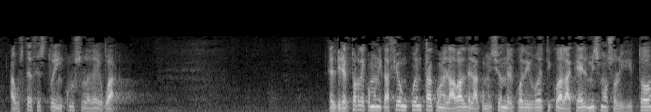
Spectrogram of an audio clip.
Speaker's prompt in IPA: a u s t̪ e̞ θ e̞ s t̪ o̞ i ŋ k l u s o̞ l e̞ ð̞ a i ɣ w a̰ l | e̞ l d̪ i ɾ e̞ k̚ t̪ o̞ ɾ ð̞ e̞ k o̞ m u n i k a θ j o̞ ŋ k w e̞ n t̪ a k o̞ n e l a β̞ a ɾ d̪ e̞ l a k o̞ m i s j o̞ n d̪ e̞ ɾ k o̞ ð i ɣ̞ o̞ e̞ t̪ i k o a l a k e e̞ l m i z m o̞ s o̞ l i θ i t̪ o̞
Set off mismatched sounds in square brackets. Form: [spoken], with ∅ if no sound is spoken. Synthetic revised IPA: a u s t̪ e̞ θ e̞ s t̪ o̞ i ŋ k l u s o̞ l e̞ ð̞ a i ɣ w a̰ l | e̞ l d̪ i ɾ e̞ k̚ t̪ o̞ ɾ ð̞ e̞ k o̞ m u n i k a θ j o̞ ŋ k w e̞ n t̪ a k o̞ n e l a β̞ a [l] d̪ e̞ l a k o̞ m i s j o̞ n d̪ e̞ [l] k o̞ ð i ɣ̞ o̞ e̞ t̪ i k o a l a k e e̞ l m i z m o̞ s o̞ l i θ i t̪ o̞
